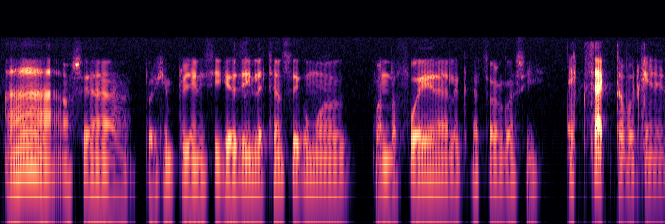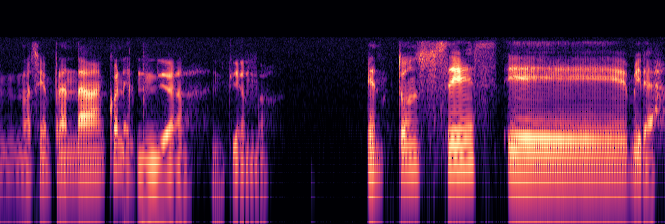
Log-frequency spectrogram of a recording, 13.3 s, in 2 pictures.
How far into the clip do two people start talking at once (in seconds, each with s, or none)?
none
